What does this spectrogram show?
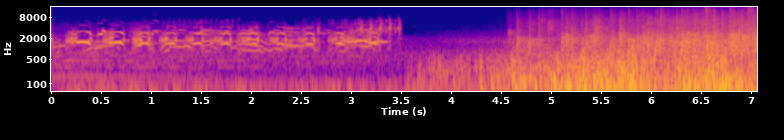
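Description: A flock of geese honking, many calls overlapping, for about the first three and a half seconds. From about four and a half seconds in, a loud, even noise builds up and becomes the loudest sound.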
